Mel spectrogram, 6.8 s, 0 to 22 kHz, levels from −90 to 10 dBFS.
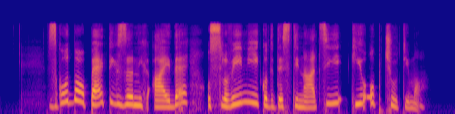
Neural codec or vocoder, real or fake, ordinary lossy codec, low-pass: autoencoder, 48 kHz, 32 numbers a frame, DAC-VAE, trained on Japanese speech; fake; AAC, 64 kbps; 9.9 kHz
